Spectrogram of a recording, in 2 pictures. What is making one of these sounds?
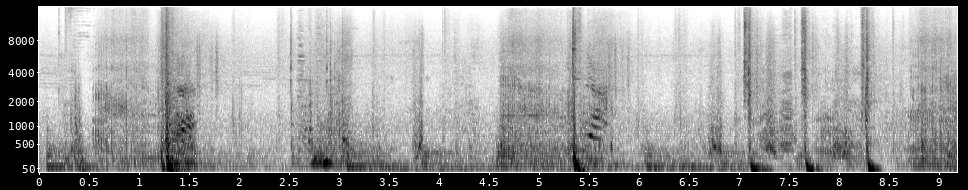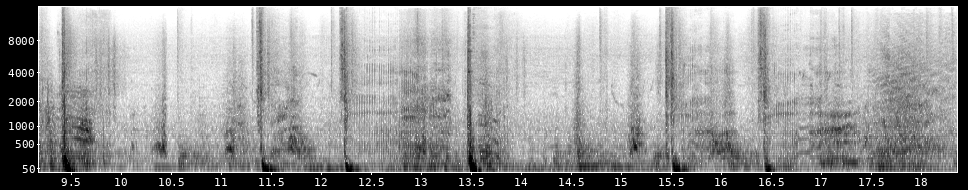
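A wild boar grunts and squeals.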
